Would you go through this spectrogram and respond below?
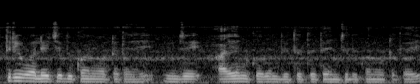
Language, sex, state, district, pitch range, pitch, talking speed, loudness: Marathi, male, Maharashtra, Chandrapur, 120-130 Hz, 125 Hz, 200 wpm, -27 LUFS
